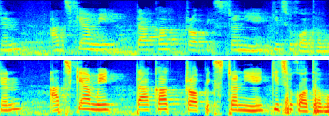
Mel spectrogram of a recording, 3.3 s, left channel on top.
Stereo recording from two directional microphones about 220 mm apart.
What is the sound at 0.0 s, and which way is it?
A woman's voice, 50° right (ahead or behind).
